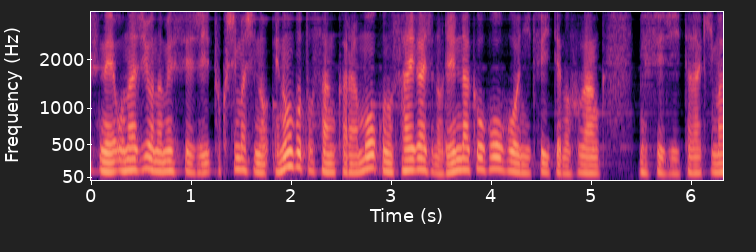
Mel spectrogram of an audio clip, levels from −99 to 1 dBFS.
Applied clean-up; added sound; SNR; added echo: neural mask model DeepFilterNet 3.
